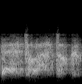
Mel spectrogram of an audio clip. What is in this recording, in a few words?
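Hungarian aircraft destroyed mood low, speech; War Thunder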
